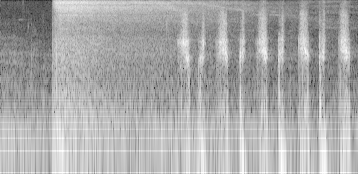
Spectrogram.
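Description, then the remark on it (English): A voice imitates a steam train: a sudden long, loud hiss, then a quickening run of about eight breathy chuff-chuff puffs, clear with no other talk. “I think I have enough steam for one. Some steam.”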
